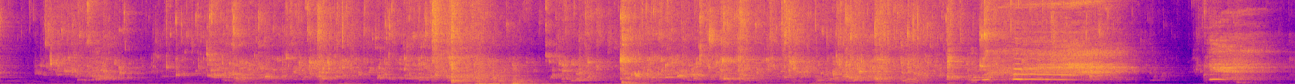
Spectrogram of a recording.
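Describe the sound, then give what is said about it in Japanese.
Bath water sloshes and spills over the tub as two people climb into a hot bath: continuous swishing and splashing with several louder surges, a brief lull near the end, then one final splash. “いいお湯ですね。二人で入るとお湯がいっぱい溢れてちょっともったいないですが。”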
